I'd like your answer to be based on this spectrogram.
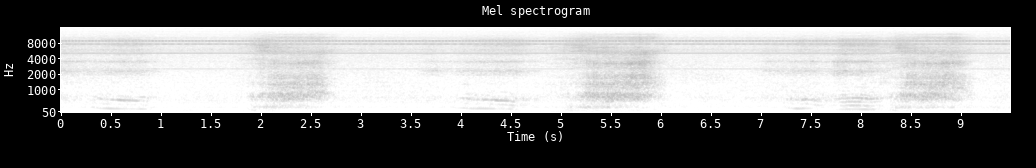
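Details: Four young women asleep in the same room after a long night out, snoring: soft, regular snoring about 19 breaths a minute, whistling on inhalation and a gentle rasp on exhalation, steady electronic hum behind.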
